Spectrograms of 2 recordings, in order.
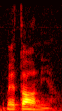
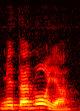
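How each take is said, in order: First: The vowel after 'metan' is said as i. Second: The vowel after 'metan' is said as oi. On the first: The speaker calls it right. "Omicron and iota together will be combined to make an I sound" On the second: The speaker calls it wrong. "Not metanoia"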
